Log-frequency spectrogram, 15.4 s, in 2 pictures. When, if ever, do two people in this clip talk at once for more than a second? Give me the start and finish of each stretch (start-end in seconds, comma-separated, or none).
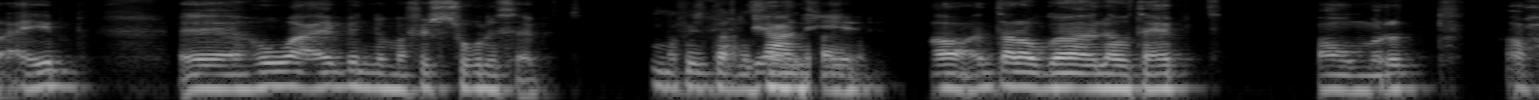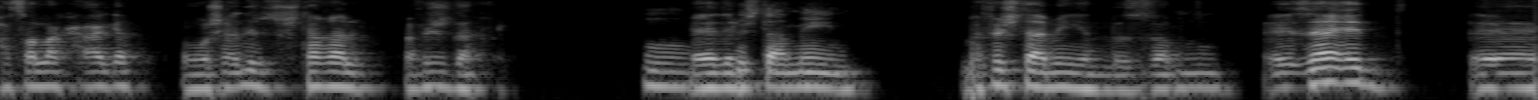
none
